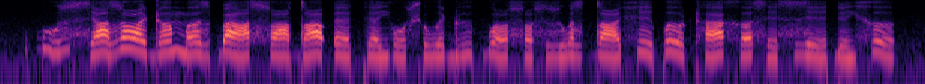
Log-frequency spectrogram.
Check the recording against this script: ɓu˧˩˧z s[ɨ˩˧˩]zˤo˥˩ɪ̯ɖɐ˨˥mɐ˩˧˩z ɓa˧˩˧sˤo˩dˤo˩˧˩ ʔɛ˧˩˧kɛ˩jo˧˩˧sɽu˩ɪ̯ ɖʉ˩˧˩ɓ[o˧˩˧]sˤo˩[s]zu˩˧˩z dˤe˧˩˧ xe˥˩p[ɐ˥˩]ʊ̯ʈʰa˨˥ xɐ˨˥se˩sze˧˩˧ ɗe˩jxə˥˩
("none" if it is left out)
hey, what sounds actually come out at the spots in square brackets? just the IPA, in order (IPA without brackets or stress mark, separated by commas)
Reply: e˩˧˩, o˧˩˧, s, ə˥˩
